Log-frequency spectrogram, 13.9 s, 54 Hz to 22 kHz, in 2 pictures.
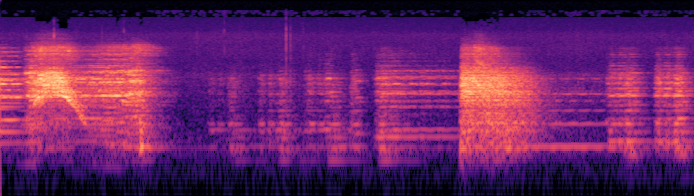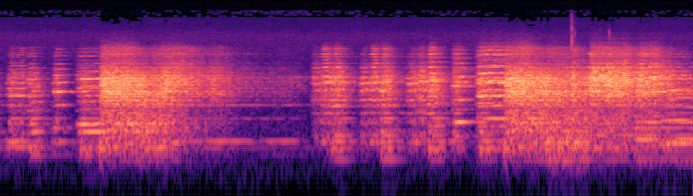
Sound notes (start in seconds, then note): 4.6 bang; 7.9 bang; 8.5 splash; 11.9 crashes; 12.0 bang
